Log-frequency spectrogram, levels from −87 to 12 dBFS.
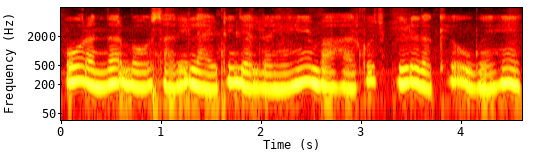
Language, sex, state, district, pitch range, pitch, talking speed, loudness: Hindi, female, Madhya Pradesh, Bhopal, 175-215 Hz, 195 Hz, 180 wpm, -13 LUFS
